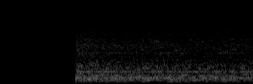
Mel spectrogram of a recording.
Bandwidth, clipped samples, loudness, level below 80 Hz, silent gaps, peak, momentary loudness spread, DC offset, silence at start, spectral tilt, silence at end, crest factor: 7.2 kHz; under 0.1%; -52 LUFS; -88 dBFS; none; -38 dBFS; 2 LU; under 0.1%; 0.75 s; -3.5 dB/octave; 0 s; 14 dB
